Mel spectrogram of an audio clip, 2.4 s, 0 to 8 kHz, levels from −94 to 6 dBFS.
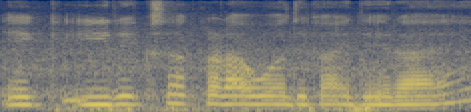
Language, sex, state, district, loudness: Hindi, female, Uttar Pradesh, Gorakhpur, -14 LUFS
